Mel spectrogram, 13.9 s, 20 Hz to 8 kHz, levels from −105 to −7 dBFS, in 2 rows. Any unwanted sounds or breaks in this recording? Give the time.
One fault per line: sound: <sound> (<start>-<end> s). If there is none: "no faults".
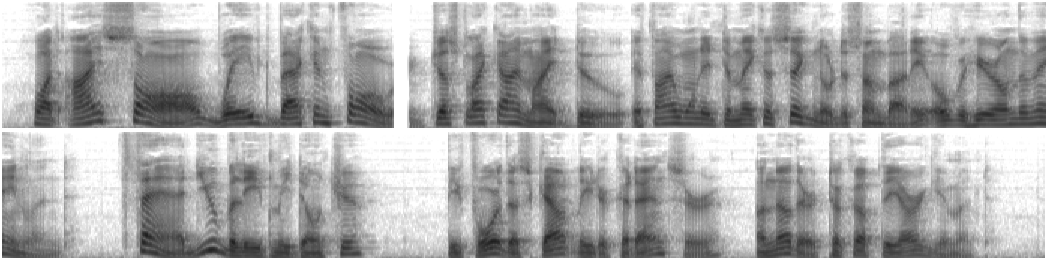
sound: dropout (2.6-2.7 s)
